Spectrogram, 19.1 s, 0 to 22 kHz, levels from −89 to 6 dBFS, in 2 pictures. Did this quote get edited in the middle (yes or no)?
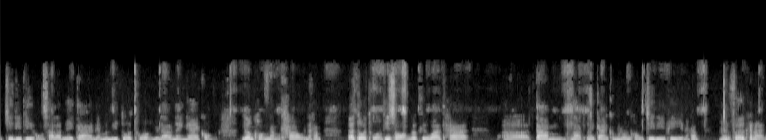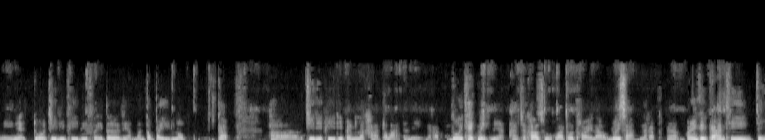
yes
